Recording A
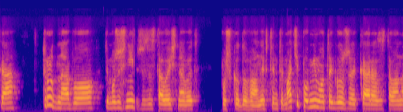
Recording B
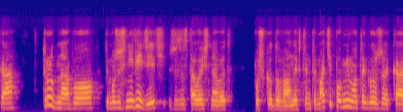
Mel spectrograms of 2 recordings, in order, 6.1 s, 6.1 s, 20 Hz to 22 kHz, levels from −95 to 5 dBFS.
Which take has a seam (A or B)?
A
